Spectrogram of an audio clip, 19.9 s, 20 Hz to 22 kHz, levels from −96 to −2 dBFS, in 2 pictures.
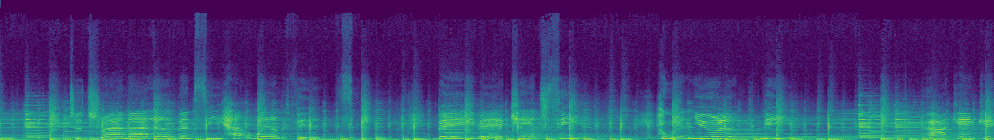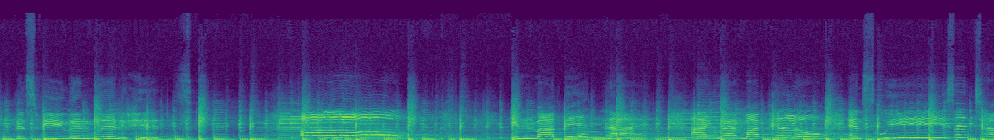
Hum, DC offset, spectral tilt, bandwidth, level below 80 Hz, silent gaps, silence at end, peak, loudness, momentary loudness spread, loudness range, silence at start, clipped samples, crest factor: none; under 0.1%; -5.5 dB/octave; 10.5 kHz; -42 dBFS; none; 0 s; -2 dBFS; -20 LUFS; 8 LU; 2 LU; 0 s; under 0.1%; 20 dB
